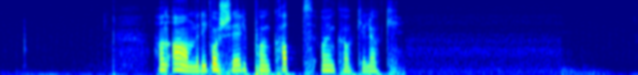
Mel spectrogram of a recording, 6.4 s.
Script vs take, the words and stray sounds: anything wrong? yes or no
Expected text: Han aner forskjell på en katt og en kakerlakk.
no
